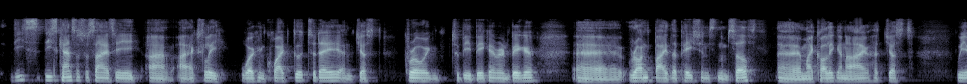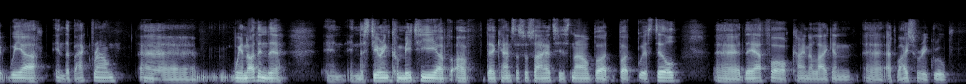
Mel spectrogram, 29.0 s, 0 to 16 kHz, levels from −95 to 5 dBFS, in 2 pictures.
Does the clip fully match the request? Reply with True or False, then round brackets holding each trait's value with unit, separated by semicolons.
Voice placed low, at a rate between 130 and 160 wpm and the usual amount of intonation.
False (95 Hz; 140 wpm; 2.3 semitones)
